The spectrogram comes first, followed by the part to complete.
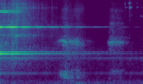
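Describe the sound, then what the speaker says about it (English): A hand bell is rung once, giving a bright, ringing strike with a sustained tone that slowly decays, followed by a couple of fainter clinks as it settles. It sounds close and stands alone with no talking. "they are allowed to ring this bell"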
